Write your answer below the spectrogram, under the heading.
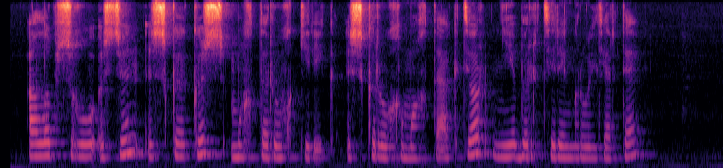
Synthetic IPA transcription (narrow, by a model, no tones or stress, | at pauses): ɑlˠəpʃəʁuʔʏʃɪnɪʃkʲɪkʲʰʏʃməqt̪əɾuχkʲʰe̞ɾe̞̰kɪʃkʲɪɾuχəməqt̪əakt̪ʲo̞rne̞bɪɾt̪ʰe̞ɾe̞ŋro̞lʲd̪e̞ɾd̪ɪ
